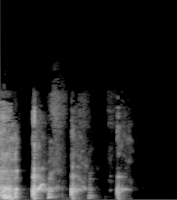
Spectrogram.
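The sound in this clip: Coughing from someone who swallowed something the wrong way: four sharp, throaty bursts in quick succession, the last one shorter and weaker, with no talking.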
